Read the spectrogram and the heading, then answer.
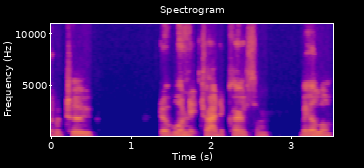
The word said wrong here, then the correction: Balaam: Balaam of Peor.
